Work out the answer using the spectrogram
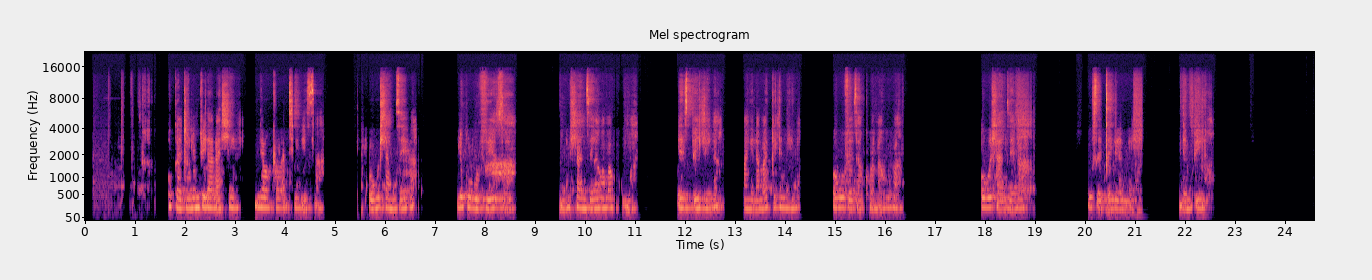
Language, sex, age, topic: North Ndebele, female, 25-35, health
